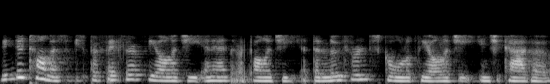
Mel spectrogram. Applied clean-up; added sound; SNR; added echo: neural mask model DeepFilterNet 3.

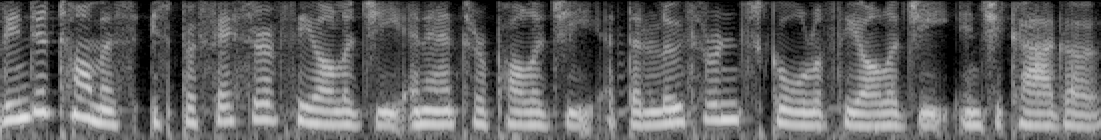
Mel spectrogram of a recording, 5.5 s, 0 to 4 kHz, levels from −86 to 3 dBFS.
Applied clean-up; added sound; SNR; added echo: none; none; none; none.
